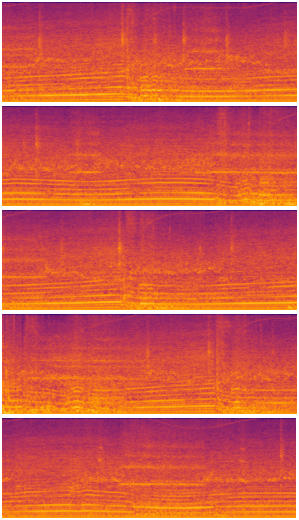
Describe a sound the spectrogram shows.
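A car engine revs high and drops again and again.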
